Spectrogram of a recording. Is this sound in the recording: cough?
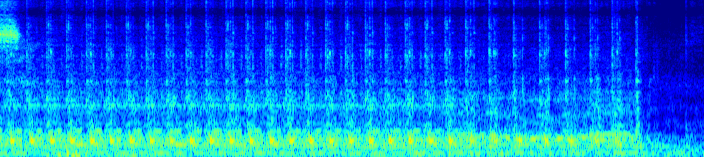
no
